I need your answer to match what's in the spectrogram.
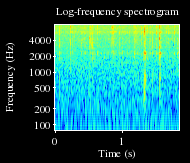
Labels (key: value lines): label: ambient
recorder: HydroMoth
